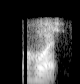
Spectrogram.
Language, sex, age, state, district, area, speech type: Manipuri, female, 45-60, Manipur, Kangpokpi, urban, conversation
